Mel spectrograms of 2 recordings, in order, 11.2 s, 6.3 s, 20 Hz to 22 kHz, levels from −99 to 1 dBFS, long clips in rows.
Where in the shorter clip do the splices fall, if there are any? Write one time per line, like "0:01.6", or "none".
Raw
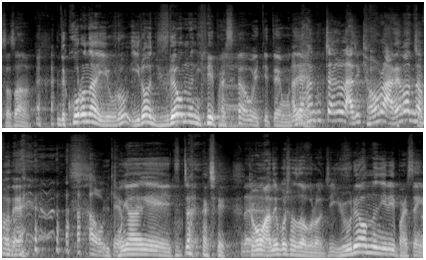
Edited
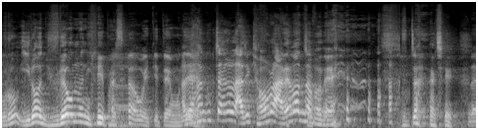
0:05.3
